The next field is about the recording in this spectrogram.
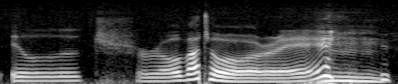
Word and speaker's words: Il Trovatore: The Met Opera, which is Verdi's Il Trovatore. For sure, that's how you pronounce it. – Yeah, 100%. Definitely.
